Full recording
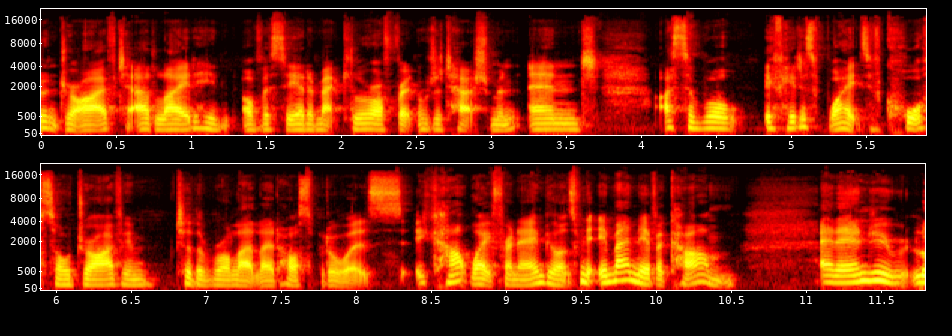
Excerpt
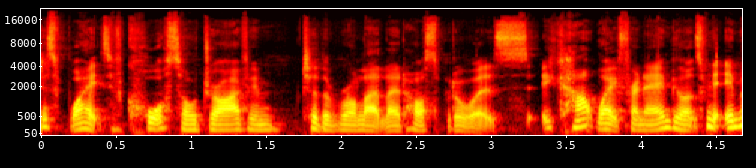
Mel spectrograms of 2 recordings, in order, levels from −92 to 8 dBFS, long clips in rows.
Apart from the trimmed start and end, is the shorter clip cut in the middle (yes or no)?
no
